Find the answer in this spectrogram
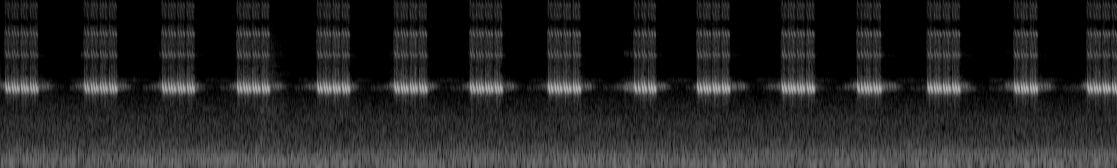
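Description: A tree cricket gives clear, pure-toned buzzing bursts, each repeated a little under once per second.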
